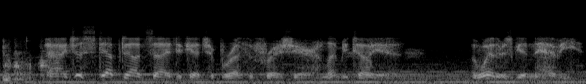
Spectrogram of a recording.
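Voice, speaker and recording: An actor playing a reflective, friendly late-night radio host, musing and reassuring in a folksy way. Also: male voice, fairly low pitch, very animated, moderate pace, over music. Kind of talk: intimate late-night radio monologue and call-in. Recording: dull radio broadcast sound.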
